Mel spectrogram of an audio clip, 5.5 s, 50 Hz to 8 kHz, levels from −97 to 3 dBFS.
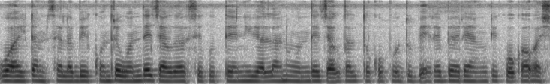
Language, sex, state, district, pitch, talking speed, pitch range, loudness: Kannada, female, Karnataka, Chamarajanagar, 165 Hz, 195 wpm, 165-170 Hz, -19 LUFS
